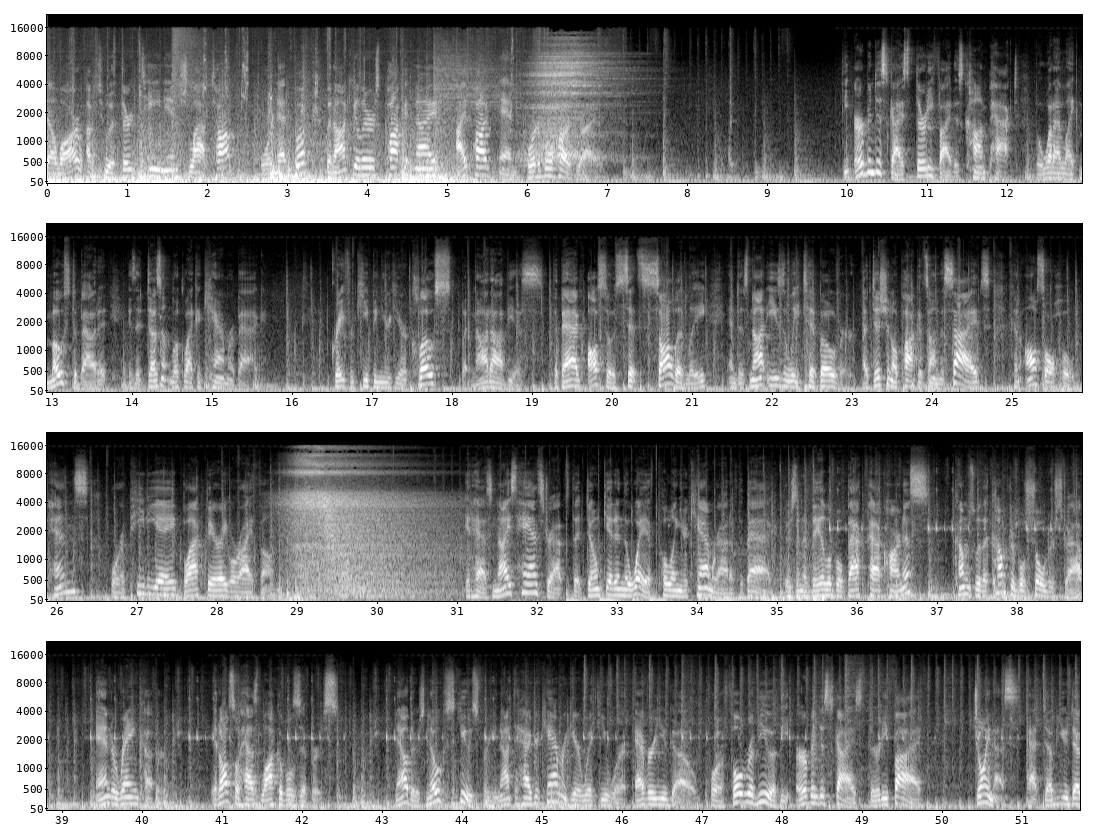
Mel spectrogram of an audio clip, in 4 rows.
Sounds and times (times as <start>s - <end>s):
Speech: 0.0s - 7.2s, 10.0s - 15.7s, 16.5s - 28.9s, 31.1s - 49.8s, 50.4s - 51.7s
Music: 0.0s - 51.7s.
